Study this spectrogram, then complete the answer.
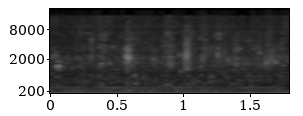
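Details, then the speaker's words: Kenmore top-load washer agitating: steady low motor hum under sloshing water, even strokes without knocking or slipping; motor, coupler, transmission and agitator dogs working, normal agitation. "good agitation so the motor is working good the couplers working transmissions working the little plastic dogs down in here are working so a good healthy machine"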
